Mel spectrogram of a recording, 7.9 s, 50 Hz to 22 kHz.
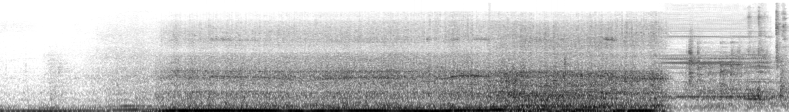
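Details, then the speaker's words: BMW E31 850i V12, abandoned since 2011, after full mechanical restoration: quick catch then smooth, deep, even idle about five seconds before fading; normal start and idle. "Starts beautifully, Mati."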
